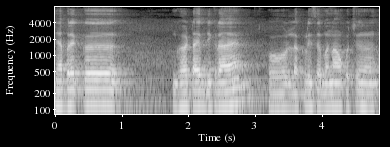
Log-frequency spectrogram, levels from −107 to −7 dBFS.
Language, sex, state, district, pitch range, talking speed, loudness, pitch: Hindi, male, Uttar Pradesh, Deoria, 105-115 Hz, 185 wpm, -22 LUFS, 110 Hz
